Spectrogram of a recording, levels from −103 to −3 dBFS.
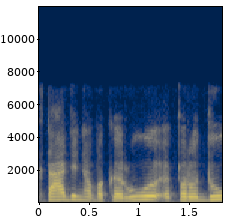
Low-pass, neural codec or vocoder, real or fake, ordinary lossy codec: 7.2 kHz; codec, 16 kHz, 16 kbps, FreqCodec, smaller model; fake; MP3, 96 kbps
